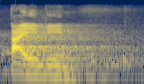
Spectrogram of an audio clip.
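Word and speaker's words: ptyalin: तो एक ही बात है, टाइलिन, इसकी जो स्पेलिंग है वो किससे स्टार्ट होगी? पी से, पटाइलिन, टाइलिन।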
